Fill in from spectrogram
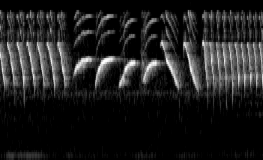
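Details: Canary in full, vigorous song, used as a lure to get a silent canary singing: rapid high trills, then sweeping whistled arcs rising and falling, ending in a fast even trill, with a low steady hum beneath.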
